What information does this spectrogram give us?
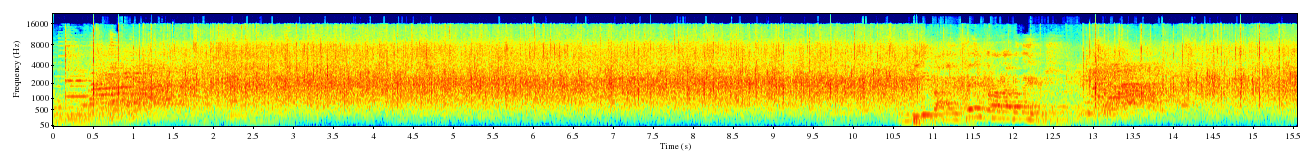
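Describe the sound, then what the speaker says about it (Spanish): Loud crowd applause at a centenary celebration of the Centro Aragonés de Terrassa, a continuous roar of clapping with a voice shouting out over it near the end. "pediros un aplauso para ir calentando ambiente"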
